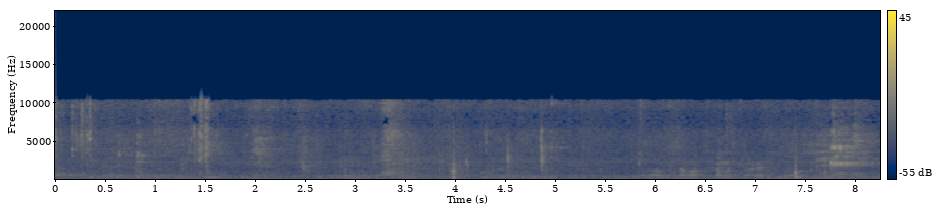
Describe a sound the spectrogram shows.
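A man speaks loudly in a large hall.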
